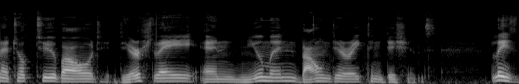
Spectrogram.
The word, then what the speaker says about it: Dirichlet: Today I want to talk to you about Dirichlet and Neumann boundary conditions. Please don't be frightened. And I want to point out, I pronounce it Dirichlet, but it's Dirichlet.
